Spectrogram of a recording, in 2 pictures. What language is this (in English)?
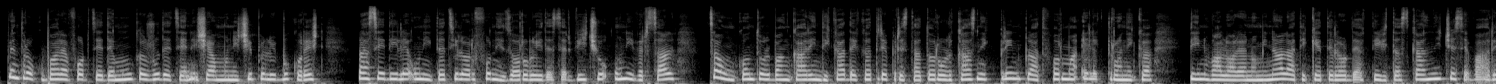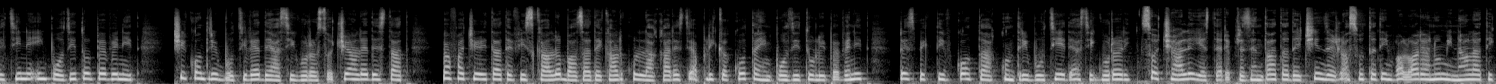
Romanian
